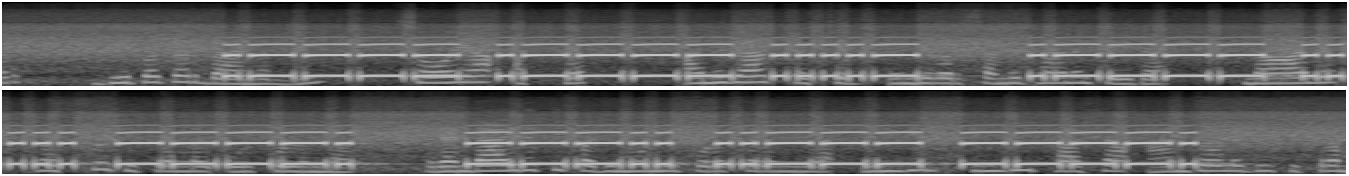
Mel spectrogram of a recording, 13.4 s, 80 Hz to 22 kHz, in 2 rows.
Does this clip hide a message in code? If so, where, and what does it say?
Yes: Morse code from 1.1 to 12.7 s, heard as a keyed tone, hand-sent with a paddle, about 19 wpm, 580 Hz, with room echo and speech in Malayalam. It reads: 114 159 829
